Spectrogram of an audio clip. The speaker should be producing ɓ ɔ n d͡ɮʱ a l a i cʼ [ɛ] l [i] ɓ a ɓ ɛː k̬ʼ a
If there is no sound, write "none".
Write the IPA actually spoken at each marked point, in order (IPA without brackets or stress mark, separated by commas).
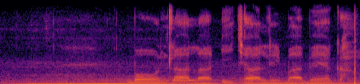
a, i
